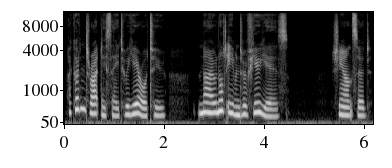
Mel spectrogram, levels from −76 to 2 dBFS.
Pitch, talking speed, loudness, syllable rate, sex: 235 Hz, 175 wpm, -17 LUFS, 4.9 syllables/s, female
